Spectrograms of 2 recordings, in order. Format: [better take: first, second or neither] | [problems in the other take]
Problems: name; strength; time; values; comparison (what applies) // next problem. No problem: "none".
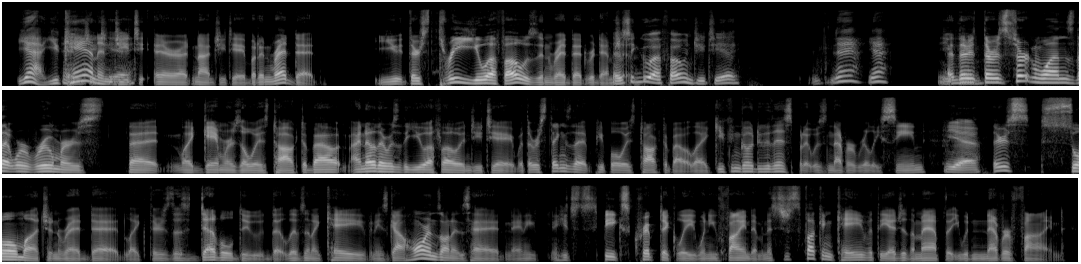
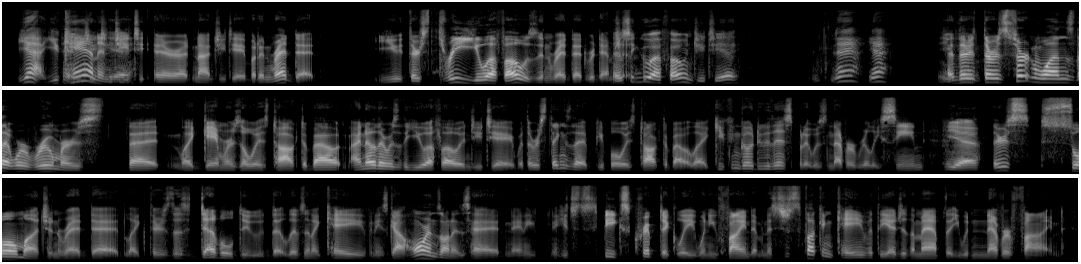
first | thin; very; fading below 600 Hz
